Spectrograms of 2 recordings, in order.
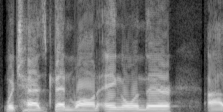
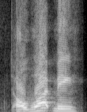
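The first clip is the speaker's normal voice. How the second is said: raised, emphatic retort; mock scolding; 4 semitones higher than usual. Austin rebuking the chanting crowd, mock stern. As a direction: push back in a mock warning.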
